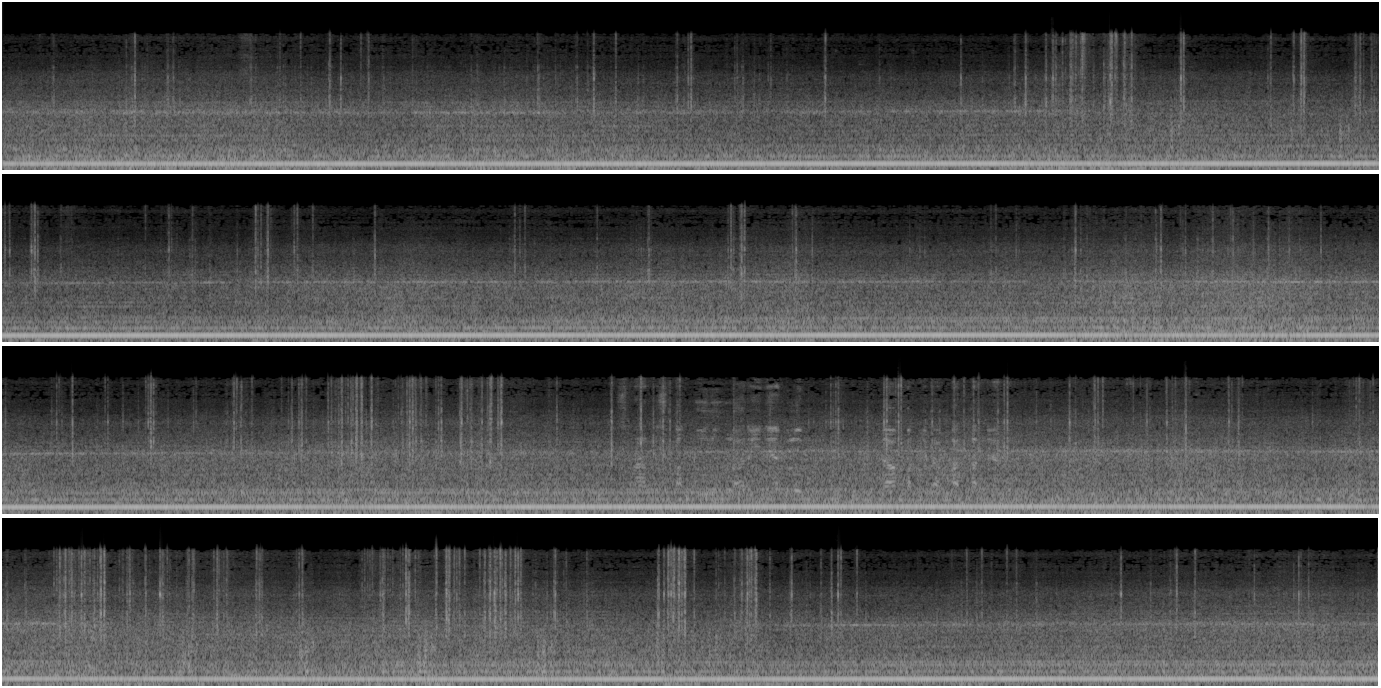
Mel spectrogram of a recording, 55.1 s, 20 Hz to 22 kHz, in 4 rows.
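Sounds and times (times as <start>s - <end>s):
bus engine and road drone: 0.0s - 55.0s.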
